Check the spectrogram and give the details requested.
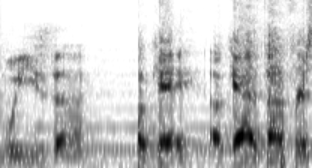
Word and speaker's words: Rayquaza: Rayquaza.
